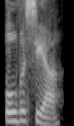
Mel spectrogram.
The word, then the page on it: overseer: Indian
